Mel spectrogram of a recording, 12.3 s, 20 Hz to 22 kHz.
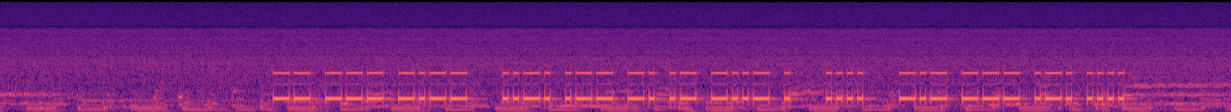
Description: Morse code (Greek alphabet), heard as a keyed tone, machine-sent, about 23 wpm, 510 Hz, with room echo. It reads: ΜΟΥ ΦΩΝΑΞΕ Η ΚΟΡΗ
